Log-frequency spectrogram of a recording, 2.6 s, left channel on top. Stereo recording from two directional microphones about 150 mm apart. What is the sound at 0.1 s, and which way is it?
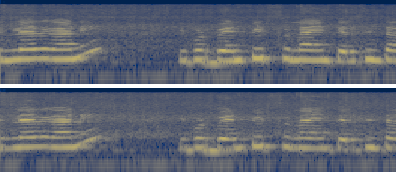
Frying, 10° left (ahead or behind).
